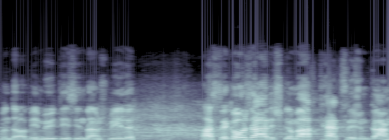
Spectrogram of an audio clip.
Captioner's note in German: Allgemeine Heiterkeit und Beifall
